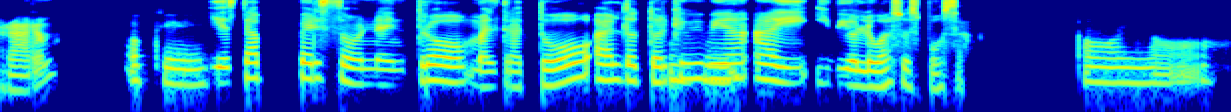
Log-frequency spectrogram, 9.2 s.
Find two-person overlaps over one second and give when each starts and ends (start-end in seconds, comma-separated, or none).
none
